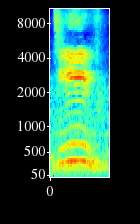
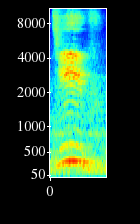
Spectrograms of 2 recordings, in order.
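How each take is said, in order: Both takes have the same delivery.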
